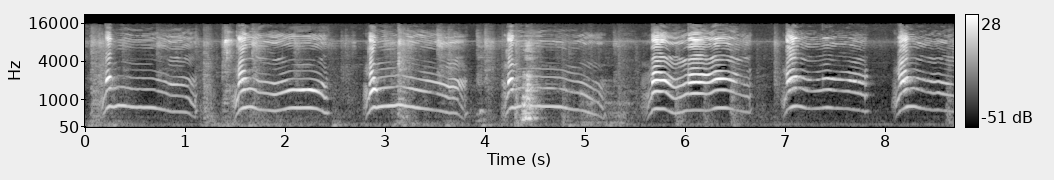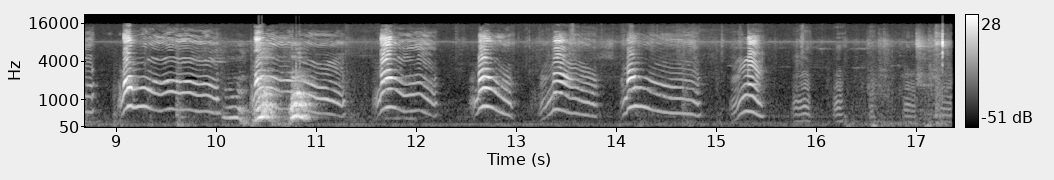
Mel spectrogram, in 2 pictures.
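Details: Male Great Pyrenees puppy, born 29 October, whimpering in a long run of about twenty short high yelps and whines, each arched and falling at the end, coming roughly once a second, with a low steady hum behind.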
